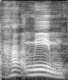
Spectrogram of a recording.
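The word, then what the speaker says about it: حم: Sekali lagi cara baca ha mim. Coba kita baca. Maaf ini bukan panjang. Ini dibaca ini. Ha mim. Ya, seperti itu. Hamim. Silakan dicoba. Hamim. Tahan 6 rakaat.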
